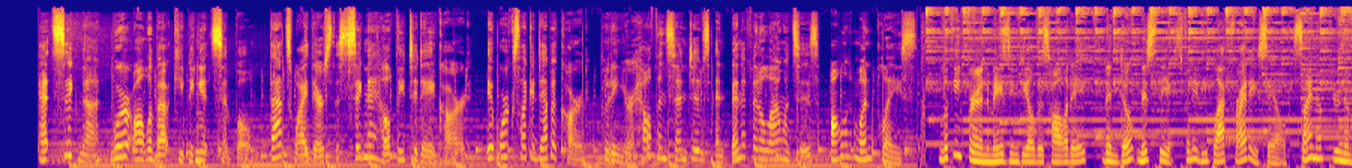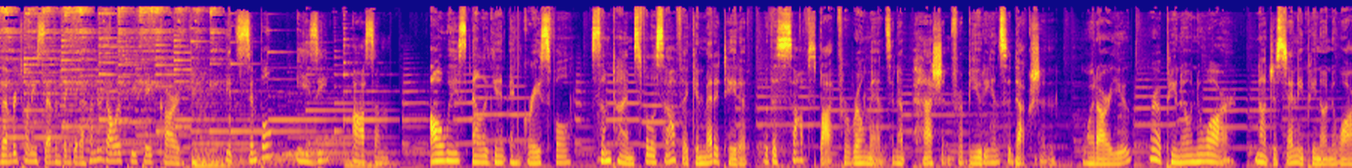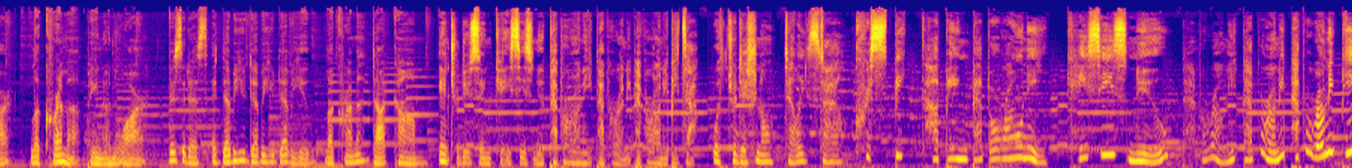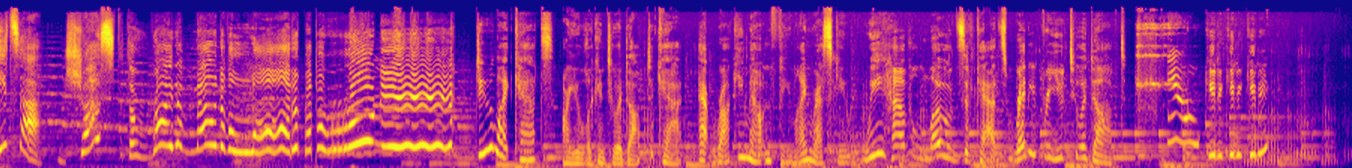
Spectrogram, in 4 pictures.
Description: Adult
southern us | natural
COMMERCIAL 💸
